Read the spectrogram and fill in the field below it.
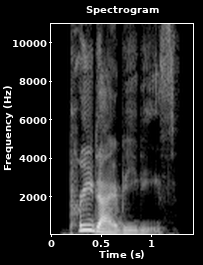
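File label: "pre-diabetes", British English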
